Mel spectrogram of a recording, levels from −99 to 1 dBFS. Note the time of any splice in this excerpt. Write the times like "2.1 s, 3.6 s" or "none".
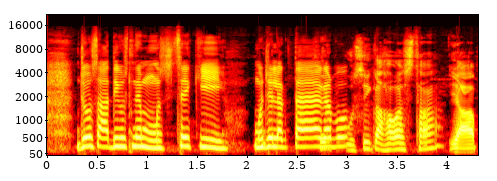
none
